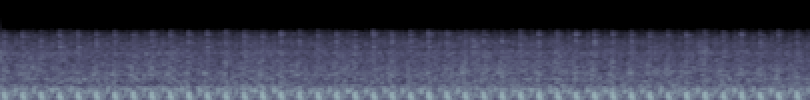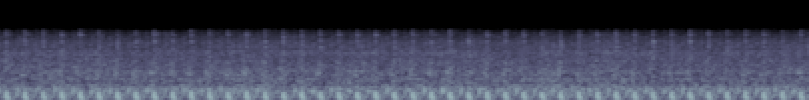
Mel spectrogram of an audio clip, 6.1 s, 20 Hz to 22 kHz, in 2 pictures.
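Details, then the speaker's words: John Deere Model 20 air compressor, pulley-driven off a 1966 110 garden tractor engine (max 1000 rpm): even, quick pumping thumps about three and a half a second as tank pressure bounces with the bypass valve cycling; running healthy. "so we'll just go a big overview now take see that compressor moving the waiver pressures bouncing up and down a little bit"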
